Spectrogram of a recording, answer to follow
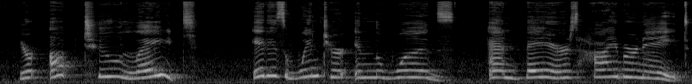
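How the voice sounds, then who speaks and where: This put-on character voice sits at an extremely high pitch and sounds squeaky. It moves at a very slow pace. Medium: read story. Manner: fretful.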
